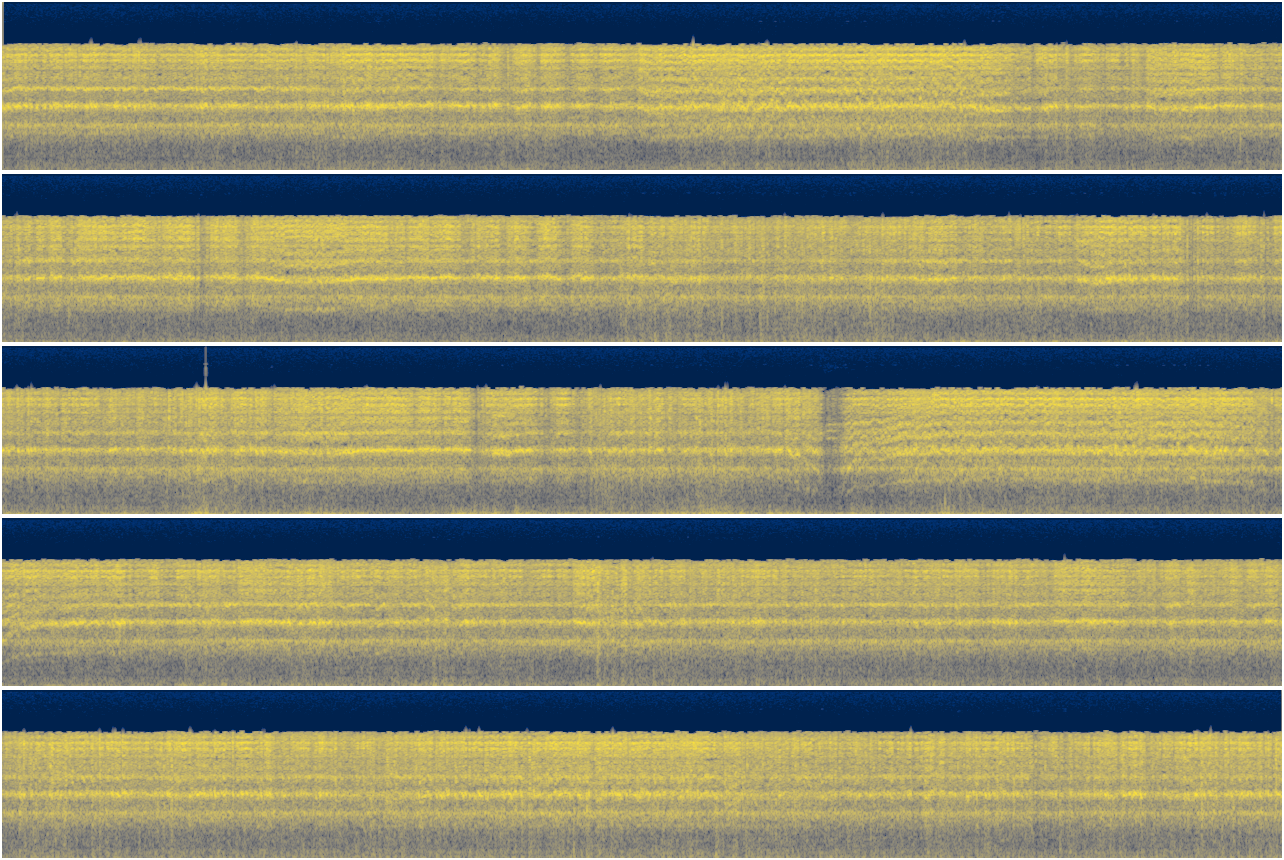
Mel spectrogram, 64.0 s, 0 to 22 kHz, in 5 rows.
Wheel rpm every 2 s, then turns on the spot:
230, 230, 230, 210, 200, 220, 230, 230, 230, 230, 230, 230, 230, 230, 230, 230, 200, 160, 190, 200, 230, 230, 230, 230, 230, 230, 230, 230, 230, 230, 230, 230.
none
